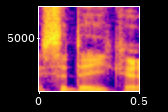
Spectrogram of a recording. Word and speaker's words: Sadiku: This is from, what is it, Sadiku? Is that how you pronounce it? Yeah.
